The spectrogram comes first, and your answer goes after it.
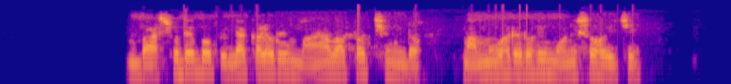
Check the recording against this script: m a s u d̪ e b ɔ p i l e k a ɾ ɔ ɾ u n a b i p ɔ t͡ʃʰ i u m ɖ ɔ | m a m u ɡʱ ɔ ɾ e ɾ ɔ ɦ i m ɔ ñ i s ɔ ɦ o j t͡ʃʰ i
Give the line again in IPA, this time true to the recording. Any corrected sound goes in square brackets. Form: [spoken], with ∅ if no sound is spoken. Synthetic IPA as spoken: [b] a s u d̪ e b ɔ p i l [a] k a [ɭ] ɔ ɾ u [m] a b [a] p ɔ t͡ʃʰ i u [ɳ] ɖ ɔ | m a m u ɡʱ ɔ ɾ e ɾ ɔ ɦ i m ɔ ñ i s ɔ ɦ o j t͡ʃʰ i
